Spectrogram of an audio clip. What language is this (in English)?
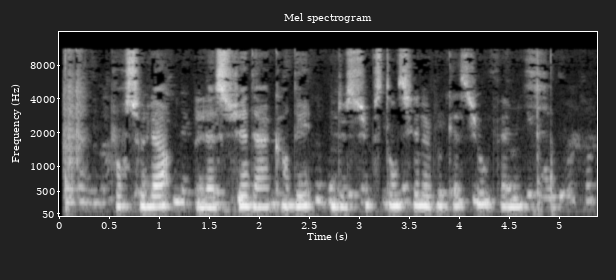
French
